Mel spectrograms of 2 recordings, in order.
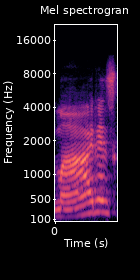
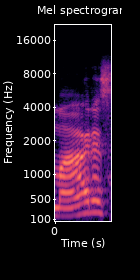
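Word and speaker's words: Maar: Sí, los mahares, que es una palabra, mahar se escribe con doble A para que no confunda el público. Con doble A es un término alemán que significa lago volcánico, con doble A, o sea, mahar.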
